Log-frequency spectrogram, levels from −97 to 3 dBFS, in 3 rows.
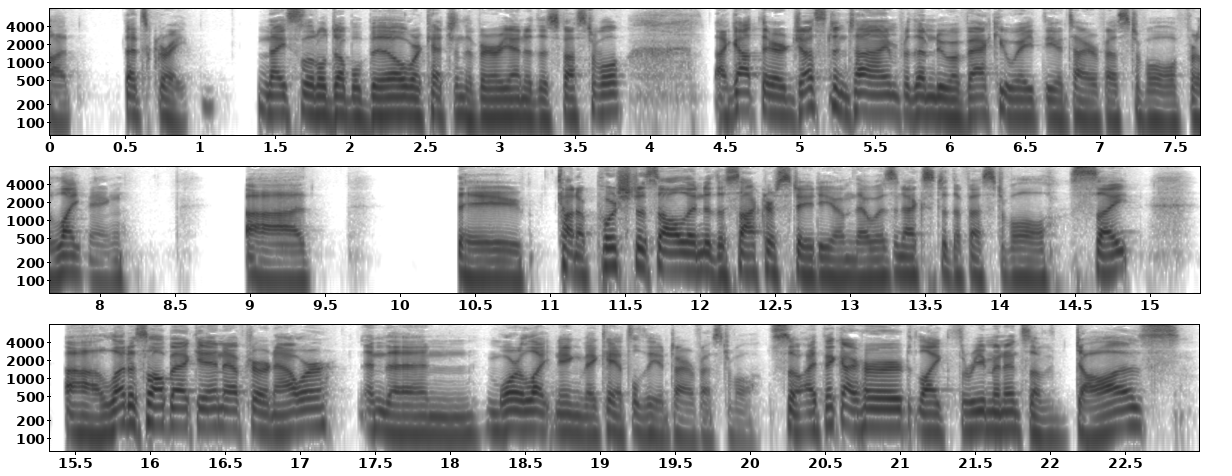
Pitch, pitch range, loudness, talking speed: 130 Hz, 115-145 Hz, -20 LUFS, 200 wpm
